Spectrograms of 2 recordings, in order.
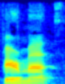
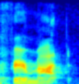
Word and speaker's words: Fermat: The next book I read, also a library book, was Fermat, if you speak French, or Fermat, if you grew up in the Midwest, going to prestigious Midwest universities, you pronounced it Fermat.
